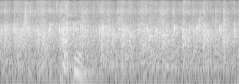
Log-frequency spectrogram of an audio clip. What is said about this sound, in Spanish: ¿Por qué no le damos un aplauso al Señor por su grandeza, por su poder, por su amor?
